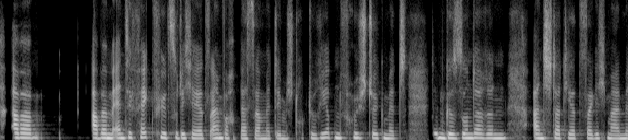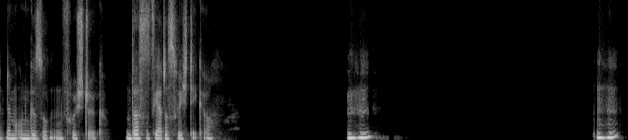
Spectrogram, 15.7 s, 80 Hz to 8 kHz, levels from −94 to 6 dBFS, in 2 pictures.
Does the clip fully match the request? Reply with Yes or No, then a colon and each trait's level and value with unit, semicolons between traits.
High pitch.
Yes: high, 220 Hz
